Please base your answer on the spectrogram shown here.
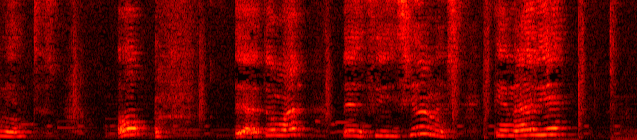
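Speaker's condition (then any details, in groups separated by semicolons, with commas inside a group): Cerebral palsy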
